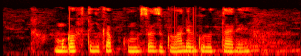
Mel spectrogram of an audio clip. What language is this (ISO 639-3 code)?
kin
